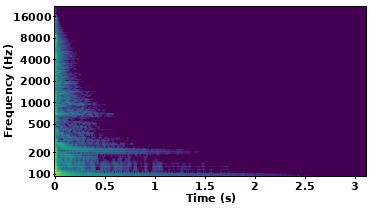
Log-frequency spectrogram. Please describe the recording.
SRBP TOM 003
Drum kit tom-toms sampled and processed. Source was captured with Electrovice RE-20 through Millennia Media HV-3D preamp and Drawmer compression. This sample's tuning is from the drumkit as recorded and it would probably benefit from being pitched down a tone or so.
drum, drums, kit, real, sample, tom, toms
